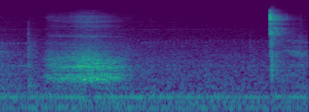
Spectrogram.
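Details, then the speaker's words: Young woman in the middle of a hiccup fit, while editing in a hot room: a soft breath in, then one sudden sharp catch of air, a single hiccup. "I'm going to edit the Vlog from yesterday after I finish editing my videos for my new YouTube Channel but I keep hiccuping and it's really distracting"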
